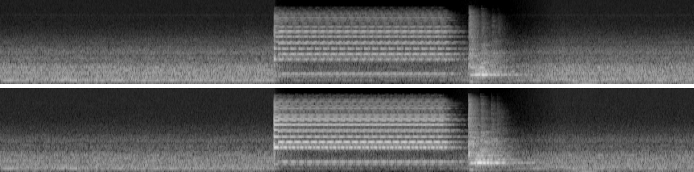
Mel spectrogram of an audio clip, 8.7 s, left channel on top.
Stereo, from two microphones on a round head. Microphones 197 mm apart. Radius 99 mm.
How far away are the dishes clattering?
About 1.3 m.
